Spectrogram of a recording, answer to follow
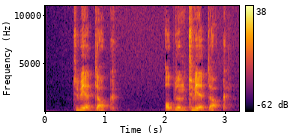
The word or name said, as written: wegsplitsing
